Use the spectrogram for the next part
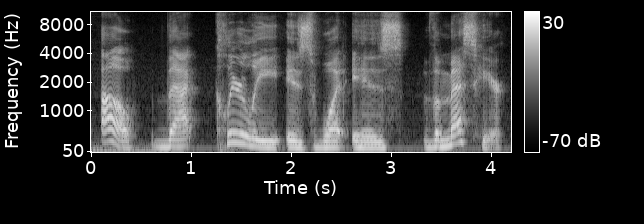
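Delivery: ordinary talk, nothing marked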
